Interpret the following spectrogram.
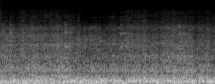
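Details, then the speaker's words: NASCAR car on a reinstalled 23-year-old MSD 6T ignition with MSD Blaster coils, after signal wires were rerouted away from high-voltage leads: an uneven, stumbling idle chug that backfires and reads very lean; cause not confirmed. "I don't know what's going on. I gotta try and figure this out. That was backfiring now. Yeah, I screwed something up. You can hear it backfiring."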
